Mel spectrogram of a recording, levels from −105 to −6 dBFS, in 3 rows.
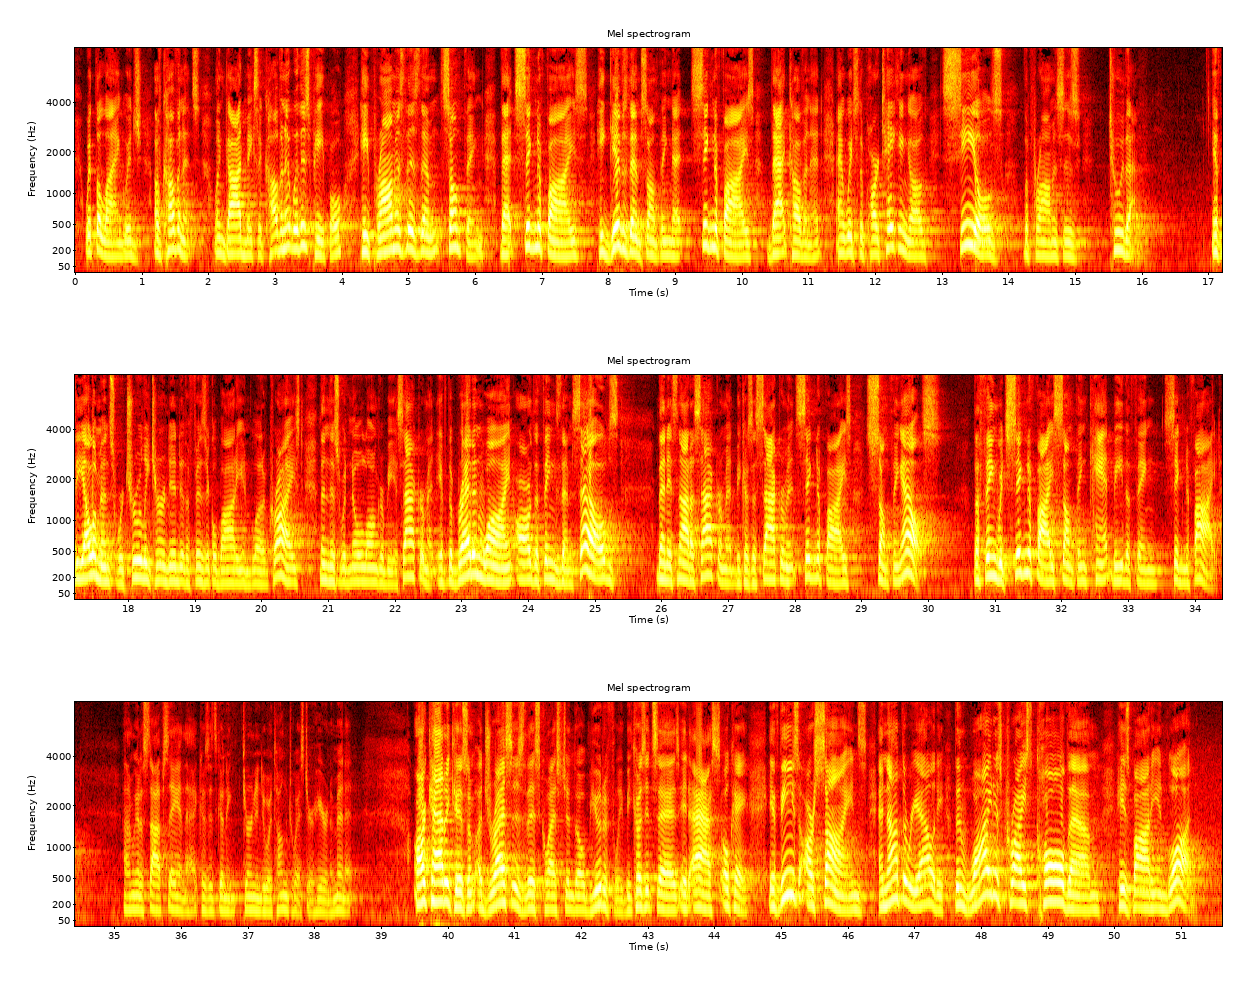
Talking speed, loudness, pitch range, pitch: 160 wpm, -16 LUFS, 140-185 Hz, 160 Hz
